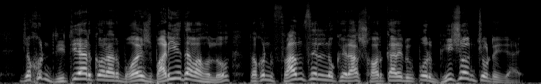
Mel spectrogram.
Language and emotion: Bengali, angry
